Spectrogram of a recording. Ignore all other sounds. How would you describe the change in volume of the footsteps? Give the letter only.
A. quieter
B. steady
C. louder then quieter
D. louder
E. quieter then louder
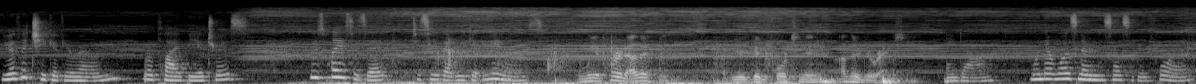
D.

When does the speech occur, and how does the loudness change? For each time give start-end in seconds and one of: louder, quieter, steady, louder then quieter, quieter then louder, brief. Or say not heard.
0.0-11.9 steady.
